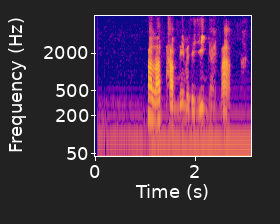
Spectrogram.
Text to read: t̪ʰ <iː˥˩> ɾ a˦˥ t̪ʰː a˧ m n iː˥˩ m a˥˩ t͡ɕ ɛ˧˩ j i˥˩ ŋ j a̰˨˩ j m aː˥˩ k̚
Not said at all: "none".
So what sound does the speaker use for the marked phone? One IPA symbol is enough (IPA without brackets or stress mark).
aː˥˩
